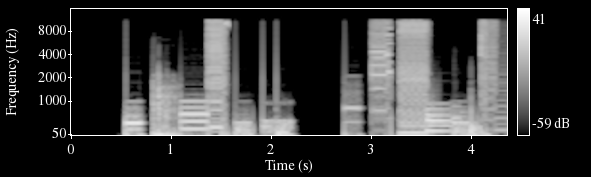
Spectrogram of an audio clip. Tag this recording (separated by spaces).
Abstract Loops Percussion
